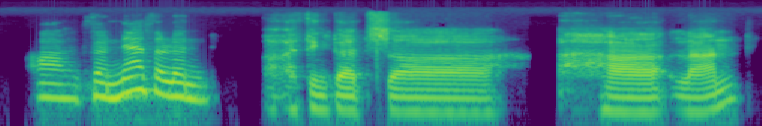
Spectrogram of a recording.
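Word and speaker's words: Hà Lan: I think that's Halan.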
